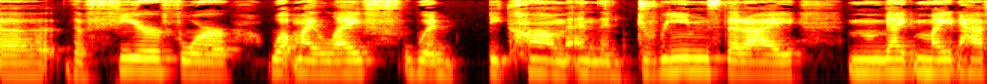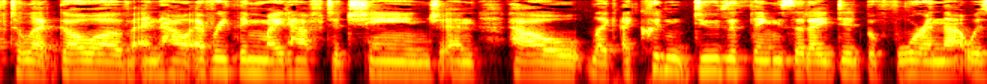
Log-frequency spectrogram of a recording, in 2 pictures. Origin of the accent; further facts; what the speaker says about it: New Jersey, United States; I mean, I'm from Jersey. Like, I don't let things get me down.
